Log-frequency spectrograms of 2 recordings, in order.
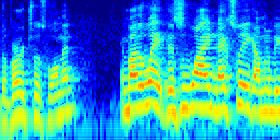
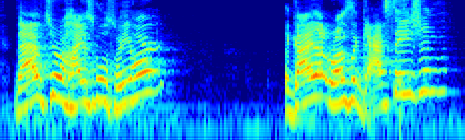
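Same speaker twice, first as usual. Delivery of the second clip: mock amused, high-pitched incredulous tone through laughter; 7 semitones higher than usual. Retelling George Bush's wife hearing about her high school sweetheart, imitating a woman laughing. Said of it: "she starts laughing and saying".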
